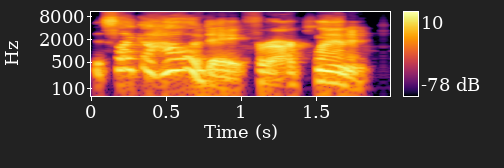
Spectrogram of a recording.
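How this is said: It is read expressively, like a character speaking.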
